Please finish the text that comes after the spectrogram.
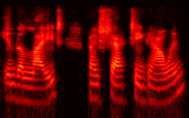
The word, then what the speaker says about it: Gawain: There's a book called Living in the Light by Shakti Gawain. Gawain, is that how her name is pronounced? Wayne, yeah. Gawain.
